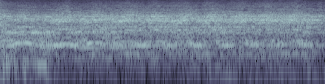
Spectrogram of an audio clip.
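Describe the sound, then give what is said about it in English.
A loud, harsh car engine noise grinds and rasps continuously for under two seconds, sounding strained and unhealthy, with no voices over it. “So if your car sounds like this”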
